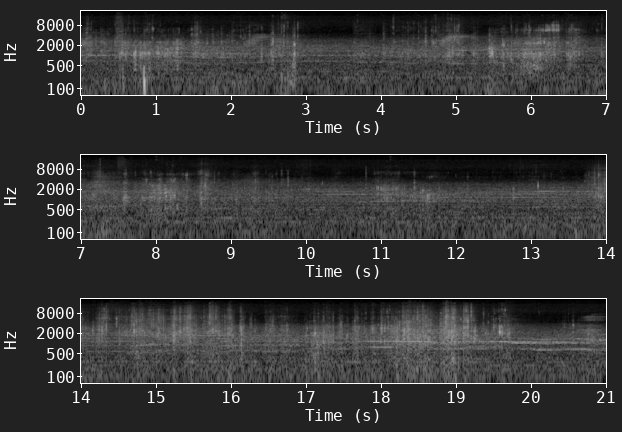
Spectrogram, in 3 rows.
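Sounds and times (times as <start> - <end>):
slime squelching: 13.8 - 19.8.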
